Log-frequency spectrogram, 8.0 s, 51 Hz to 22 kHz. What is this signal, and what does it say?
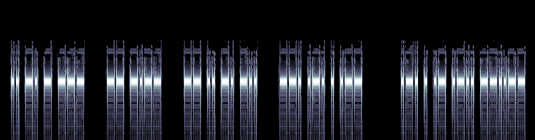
Morse code, heard as a keyed tone, about 34 wpm, 650 Hz. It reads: INTO MY MIND GREW REAL,
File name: Book Two / 08-Chapter 8 - 34 WPM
